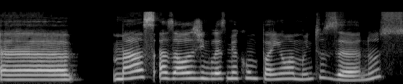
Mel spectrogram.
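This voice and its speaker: A woman speaks at a moderate pace. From Brazil, southern Minas Gerais (Itajubá). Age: 30s. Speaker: English teacher. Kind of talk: online class introduction. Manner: casual, hesitant with many fillers.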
